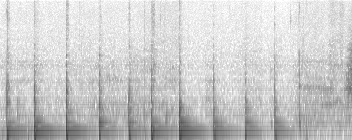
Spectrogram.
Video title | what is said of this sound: Wie man eine Geige baut - SWR Handwerkskunst | sound also gets darker and darker the more mass I take away. At the beginning a lot of mass, high, bright tone. As I elaborate, the tone gets darker.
